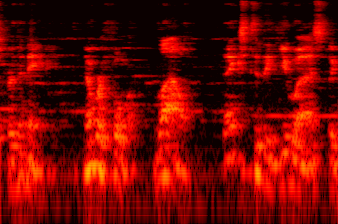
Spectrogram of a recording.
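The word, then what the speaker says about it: Laos: the navy number four lao thanks to the u.s the country of lao pronounced without the s can say it's the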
